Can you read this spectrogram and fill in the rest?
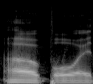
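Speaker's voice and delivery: ordinary delivery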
